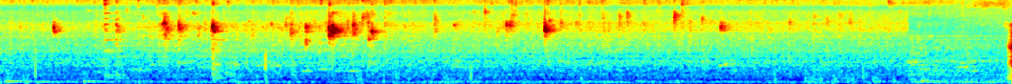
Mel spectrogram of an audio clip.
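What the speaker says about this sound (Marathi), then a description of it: "आपल्या वड्या पण आता मी तेलामध्ये सोडून देते आणि मीडियम गॅसवर ठेवते" Kothimbir vadi fry in hot oil over a medium gas flame, giving a steady soft sizzle with scattered crackling pops and bubbling throughout, fairly close.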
